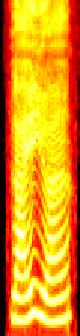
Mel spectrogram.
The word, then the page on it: 来源: lái yuán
